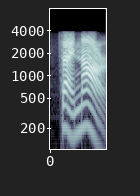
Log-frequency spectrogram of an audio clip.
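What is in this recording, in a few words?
"zainar", Chinese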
